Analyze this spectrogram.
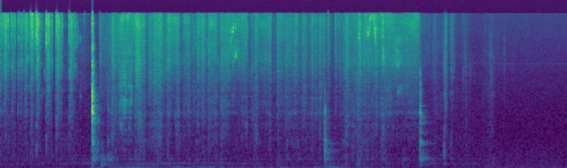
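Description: Hand-work handling noise: scraping and rustling full of small clicks, with a sharp knock about a second and a half in and two softer knocks later. It stops about seven seconds in.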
